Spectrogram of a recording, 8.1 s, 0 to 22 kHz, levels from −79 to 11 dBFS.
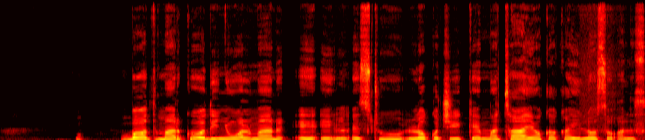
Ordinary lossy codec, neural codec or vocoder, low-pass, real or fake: none; none; none; real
